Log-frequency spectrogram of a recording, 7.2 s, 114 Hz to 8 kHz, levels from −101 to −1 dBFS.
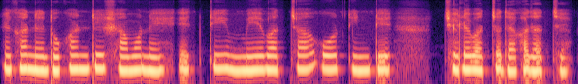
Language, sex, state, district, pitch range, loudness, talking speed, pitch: Bengali, female, West Bengal, Cooch Behar, 230-250 Hz, -13 LUFS, 110 wpm, 240 Hz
